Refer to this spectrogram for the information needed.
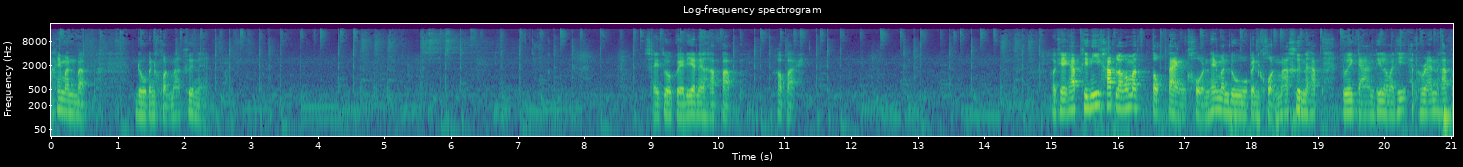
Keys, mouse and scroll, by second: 0.5 click, 1.6 click, 2.5 click, 3.1 click, 4.3 click, 5.9 click, 6.7 drag, 7.5 click, 8.7 click, 9.4-9.7 drag, 10.2 click, 10.8 click, 11.5 click, 12.8 click, 13.5-13.8 drag, 14.6 click, 15.3 click, 16.6 click, 17.9 alt+scroll, 18.5 alt+scroll.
